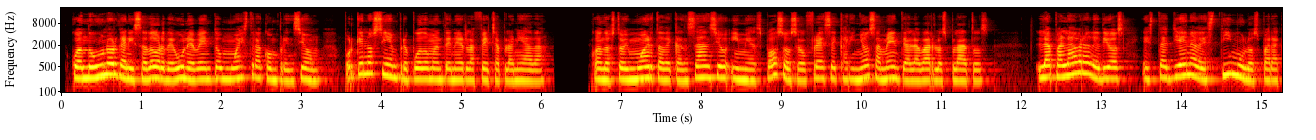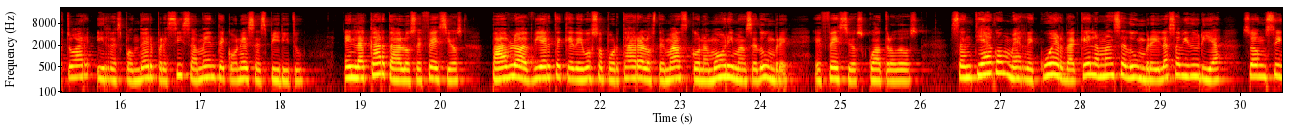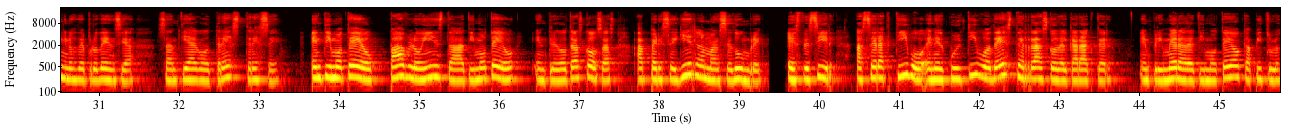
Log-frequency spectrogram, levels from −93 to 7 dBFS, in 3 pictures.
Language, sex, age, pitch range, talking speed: Spanish, female, 10-29, 210-250 Hz, 150 wpm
